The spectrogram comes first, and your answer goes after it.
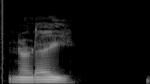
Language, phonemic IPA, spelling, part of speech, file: Pashto, /nəˈɽəi/, نړۍ, noun, نړۍ.ogg
- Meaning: 1. world 2. worlds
